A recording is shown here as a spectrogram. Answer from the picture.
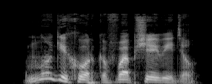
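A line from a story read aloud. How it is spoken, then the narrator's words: Displeased grumble. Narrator (Russian): недовольно проворчал я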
